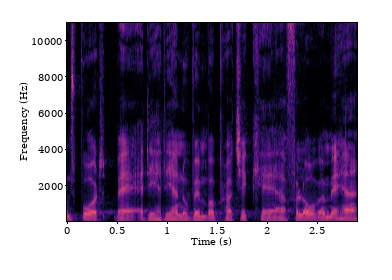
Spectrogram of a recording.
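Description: Here a man has a normal speaking voice at medium pitch. He moves along at a fairly quick pace. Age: 30s. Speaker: physiotherapist. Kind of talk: interview.

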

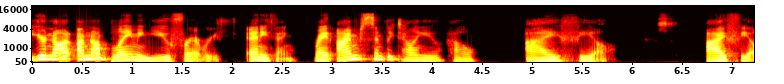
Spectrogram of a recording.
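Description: In a quiet background, a woman with an unremarkable speaking voice talks at a fairly slow pace, her fairly low pitch shaped by lively intonation. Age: 40s. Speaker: life and business coach. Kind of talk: casual interview conversation.

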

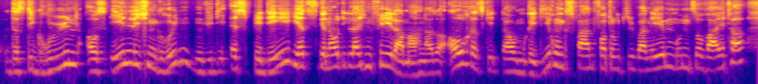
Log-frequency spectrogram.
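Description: Over noticeable background noise, a man with a high pitch and lively intonation talks at a moderate pace with hardly any pauses and big swings in loudness. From Dortmund, Germany. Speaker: student, party member. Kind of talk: casual chat.

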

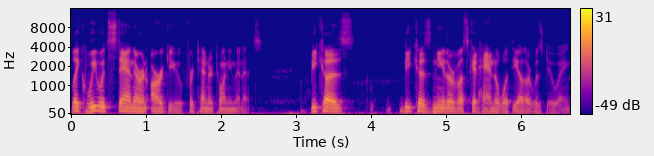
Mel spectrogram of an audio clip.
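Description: A plain, everyday voice with an American accent, fairly quick pace, ordinary pitch variation and big swings in loudness. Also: man, medium pitch for a man. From US Midwest, Minnesota. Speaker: podcast guest. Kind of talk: casual chat.

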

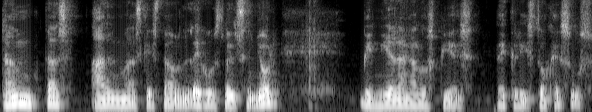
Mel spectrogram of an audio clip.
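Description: A man talks at a very slow pace in a somewhat breathy voice. His medium pitch has a dark, mellow tone. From Cuba. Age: 70s. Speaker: priest and evangelist. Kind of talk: talk to priests.

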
